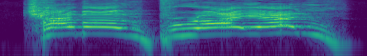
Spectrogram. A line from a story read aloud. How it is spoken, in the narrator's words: He just kept shouting that at the top of his voice, slightly camp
